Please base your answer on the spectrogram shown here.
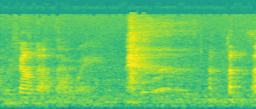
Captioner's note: laughs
